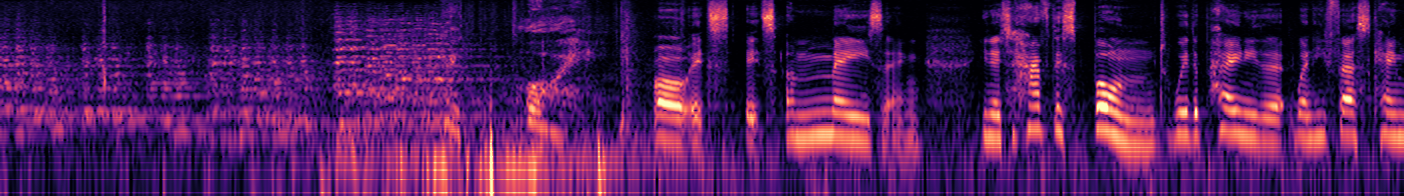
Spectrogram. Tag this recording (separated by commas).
Music, Speech, Clip-clop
